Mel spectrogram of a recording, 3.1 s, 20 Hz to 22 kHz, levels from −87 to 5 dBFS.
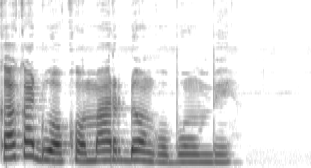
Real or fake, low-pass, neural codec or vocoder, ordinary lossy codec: real; none; none; none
